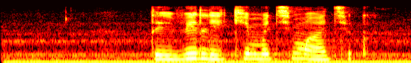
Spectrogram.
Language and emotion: Russian, neutral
